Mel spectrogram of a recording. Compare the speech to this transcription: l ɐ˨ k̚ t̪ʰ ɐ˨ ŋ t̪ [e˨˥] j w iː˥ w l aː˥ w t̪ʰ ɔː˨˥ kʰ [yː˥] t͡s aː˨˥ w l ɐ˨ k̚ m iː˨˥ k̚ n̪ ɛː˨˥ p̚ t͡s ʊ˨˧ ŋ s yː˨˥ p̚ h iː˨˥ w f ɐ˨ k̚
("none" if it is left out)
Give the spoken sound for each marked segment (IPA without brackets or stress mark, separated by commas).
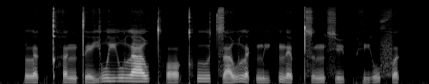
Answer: e˨˥, uː˥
